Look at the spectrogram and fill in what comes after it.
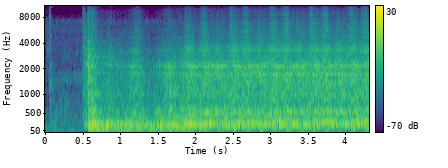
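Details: Minneapolis-Moline G900 LP tractor, clutch down, a little throttle: even starter cranking of about four to five beats a second, never fires. Fuel supply was blocked by bird-nest debris in the pipe and carburettor.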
